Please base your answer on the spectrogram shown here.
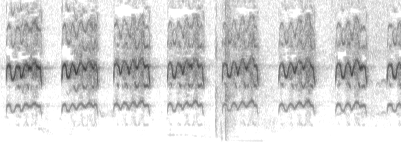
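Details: American Kestrel, a bird of southwest Ohio heard less often than the red-tailed hawk, giving a rapid, shrill klee-klee-klee series, about eight harsh high notes in three seconds, briefly interrupted by a faint sweeping sound.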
